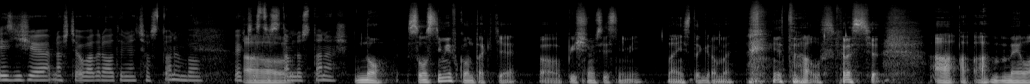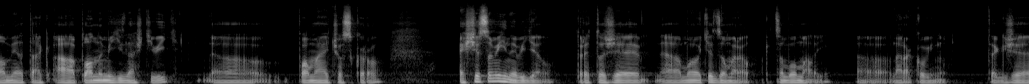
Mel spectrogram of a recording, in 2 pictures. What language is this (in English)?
Czech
